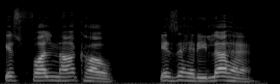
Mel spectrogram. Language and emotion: Punjabi, fearful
